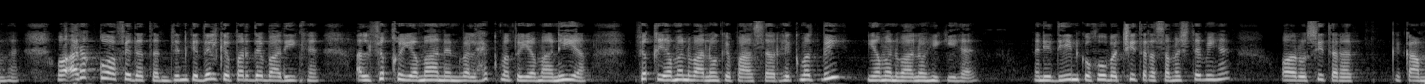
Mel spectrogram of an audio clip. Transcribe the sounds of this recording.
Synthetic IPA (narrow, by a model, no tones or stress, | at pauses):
mɦɛ̃ːʋɐɐɾɐqːuɐfɪd̪ət̪ənd͡ʒɪnked̪ɪlkepɐɾd̪ebaːɾiːkɦɛ̃ːɐlfɪqɦjɐmaːnnʋɐlɦɪkmɐt̪jɐmaːnɪjːafɪqjɐmənʋaːlõkepaːsɦɛ̃ɔːɾɦɪkmət̪̚bʱijɐmənʋaːlõɦikiɦɛː | jaːnid̪iːnkoxuːbɐtːʃʰit̪ɐɾasɐməd͡ʒʱt̪ebʱĩɦɛ̃ | ɔːɾʊsit̪ɐɾa | kekaːm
